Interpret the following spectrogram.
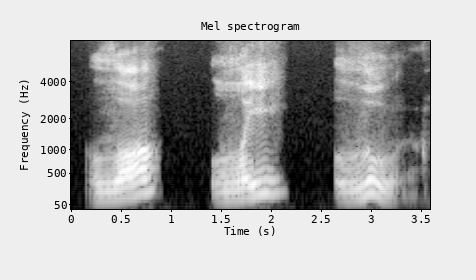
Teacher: Ketika kasroh tetap tebal, loi, tapi tebalnya pakai lidah, bukan pakai bibir ya.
